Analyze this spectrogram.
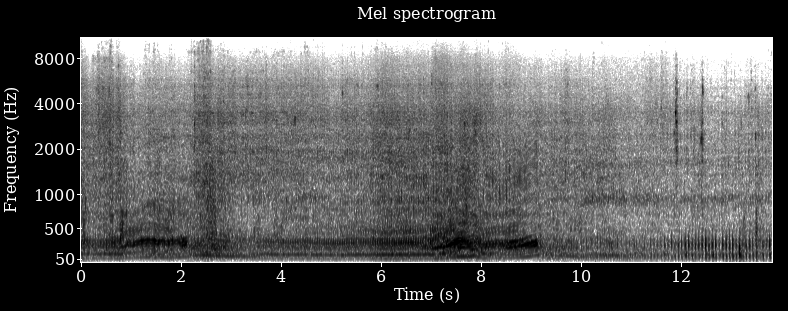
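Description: KTM 500 EXC-F's single-cylinder four-stroke engine running on a trail, its revs rising twice, then dropping suddenly about nine seconds in to a quieter, evenly pulsing idle.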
